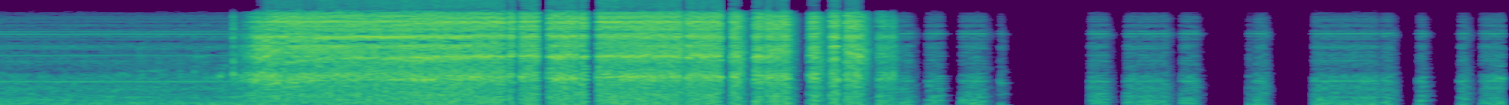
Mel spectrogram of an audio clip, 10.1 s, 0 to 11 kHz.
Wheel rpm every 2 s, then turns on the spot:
10, 200, 200, 10, 0.
none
